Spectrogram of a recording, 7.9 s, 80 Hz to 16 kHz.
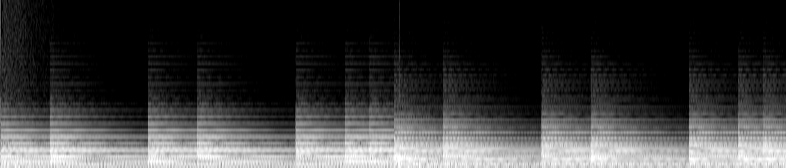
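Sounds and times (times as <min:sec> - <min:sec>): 
chord progression at 122 BPM in F major and F minor: 0:00.0 - 0:07.0.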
